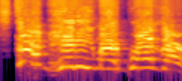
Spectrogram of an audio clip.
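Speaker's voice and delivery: play-acted, very high, shrill shrieking yell. Retelling what Brittany yelled at the football game, imitating someone screaming. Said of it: "She's screaming in the".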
